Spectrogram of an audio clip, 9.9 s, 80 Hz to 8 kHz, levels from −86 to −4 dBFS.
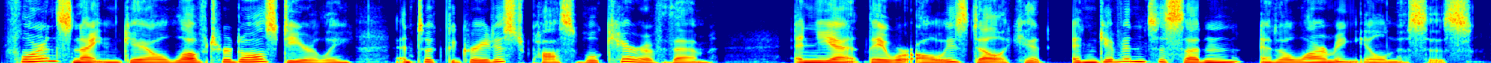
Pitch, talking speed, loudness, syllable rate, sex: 215 Hz, 165 wpm, -19 LUFS, 5.4 syllables/s, female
